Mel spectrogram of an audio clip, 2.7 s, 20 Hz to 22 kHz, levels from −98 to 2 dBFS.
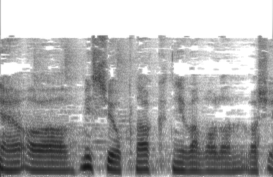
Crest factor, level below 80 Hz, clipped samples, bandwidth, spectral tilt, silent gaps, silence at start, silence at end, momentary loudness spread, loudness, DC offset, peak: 14 dB; -58 dBFS; under 0.1%; 11 kHz; -6 dB/octave; none; 0 s; 0 s; 7 LU; -16 LUFS; under 0.1%; -2 dBFS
